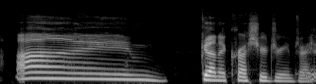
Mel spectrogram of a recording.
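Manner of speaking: mock dream-crushing bad-news tone with "I'm" drawn out. Teasing a co-host about their usual tone, the speaker is imitating a dream-crushing tone. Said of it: "There's always a tone in your voice that goes".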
